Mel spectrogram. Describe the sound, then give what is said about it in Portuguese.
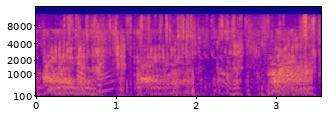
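A dog barks and growls in several rough bursts across a few seconds, with a snarling, throaty edge between the louder yaps. “deixa o cão quietinho e vem comer alguma coisa.”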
